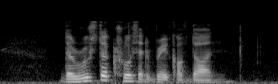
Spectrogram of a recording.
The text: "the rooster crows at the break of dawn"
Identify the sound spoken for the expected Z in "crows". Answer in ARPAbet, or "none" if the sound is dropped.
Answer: S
